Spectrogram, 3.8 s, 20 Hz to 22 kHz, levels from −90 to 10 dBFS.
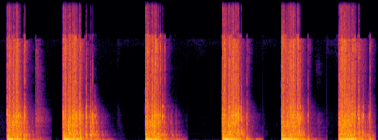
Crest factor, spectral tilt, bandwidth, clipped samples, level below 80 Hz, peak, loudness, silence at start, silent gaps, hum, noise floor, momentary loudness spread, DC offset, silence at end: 8 dB; -3.5 dB/octave; over 20 kHz; 6%; -28 dBFS; 0 dBFS; -7 LUFS; 0.05 s; none; none; -35 dBFS; 12 LU; under 0.1%; 0.05 s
